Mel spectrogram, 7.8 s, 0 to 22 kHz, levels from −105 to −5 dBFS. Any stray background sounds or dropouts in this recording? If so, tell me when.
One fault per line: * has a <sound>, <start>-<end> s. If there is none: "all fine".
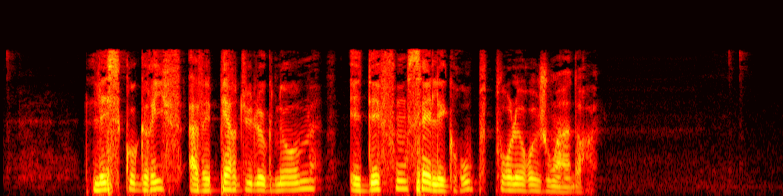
all fine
